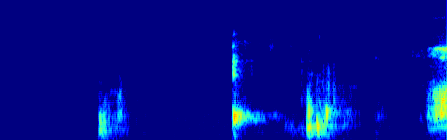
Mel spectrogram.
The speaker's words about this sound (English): Oh, loud ass gulp, sorry.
